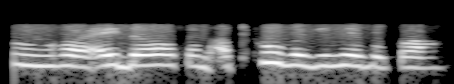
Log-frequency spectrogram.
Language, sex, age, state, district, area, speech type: Manipuri, female, 30-45, Manipur, Kangpokpi, urban, conversation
